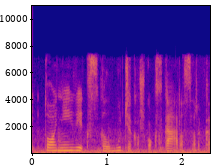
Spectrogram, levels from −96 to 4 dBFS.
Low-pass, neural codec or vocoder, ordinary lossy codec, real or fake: 7.2 kHz; none; AAC, 64 kbps; real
